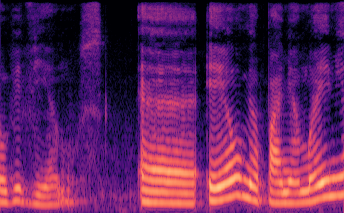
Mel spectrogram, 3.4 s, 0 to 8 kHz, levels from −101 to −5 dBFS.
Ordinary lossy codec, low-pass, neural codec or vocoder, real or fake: none; none; codec, 16 kHz, 8 kbps, FreqCodec, smaller model; fake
